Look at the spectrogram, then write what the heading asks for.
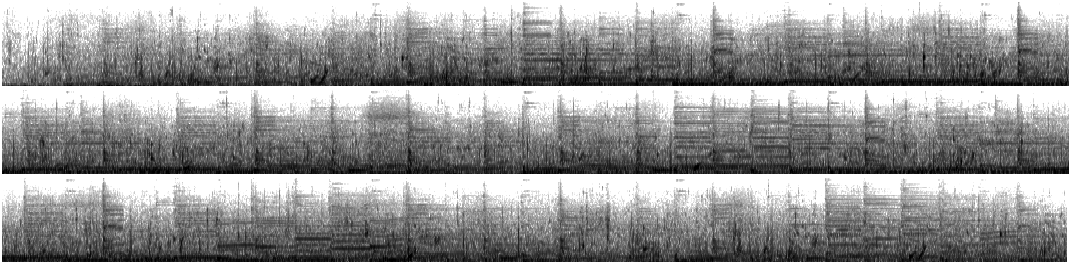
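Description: Water sounds from a boat being paddled on Upper Loch Torridon, a steady, unbroken wash with wind noise running throughout and no talk.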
